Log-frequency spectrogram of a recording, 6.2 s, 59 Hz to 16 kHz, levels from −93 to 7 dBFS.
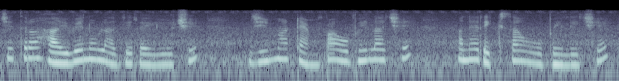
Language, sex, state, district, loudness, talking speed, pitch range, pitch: Gujarati, female, Gujarat, Valsad, -19 LUFS, 135 wpm, 205-265 Hz, 245 Hz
